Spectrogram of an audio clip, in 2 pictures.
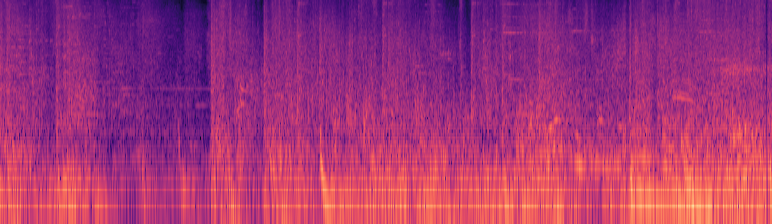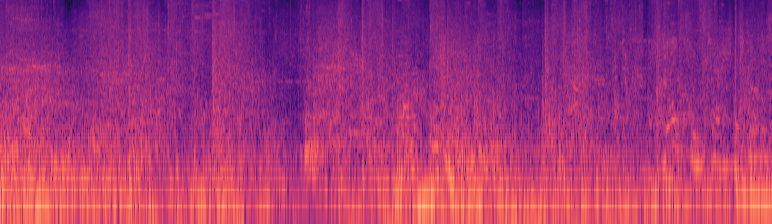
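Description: Video game combat effects whoosh, zap and clash without pause.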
